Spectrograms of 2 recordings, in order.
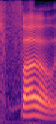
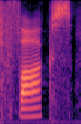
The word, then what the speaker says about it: faux: progeny Laura and Douglas next is foe this is a a French word it's not pronounced Fox here's our sentence the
